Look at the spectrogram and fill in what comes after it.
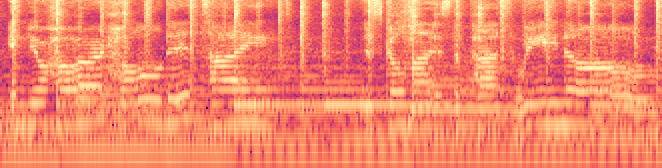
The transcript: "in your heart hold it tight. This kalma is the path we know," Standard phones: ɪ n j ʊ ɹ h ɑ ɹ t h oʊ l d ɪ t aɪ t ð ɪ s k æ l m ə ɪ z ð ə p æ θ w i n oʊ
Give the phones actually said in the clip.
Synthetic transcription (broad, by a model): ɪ n j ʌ ɹ h ɑ ɹ t h oʊ l d ɪ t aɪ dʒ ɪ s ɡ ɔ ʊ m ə ɪ z ð ə p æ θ w i n oʊ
